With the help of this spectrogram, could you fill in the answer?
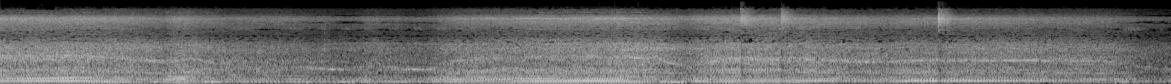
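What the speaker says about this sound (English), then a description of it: "He's gonna test ride it." Rusi 125cc scooter engine running steadily and close during a test ride after repair, its buzzing drone rising and falling slightly with throttle throughout.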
